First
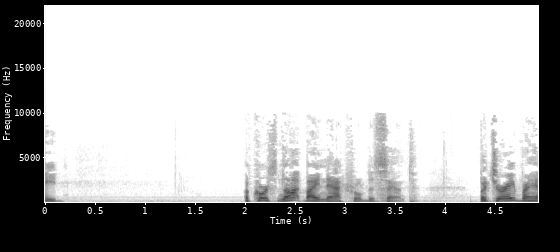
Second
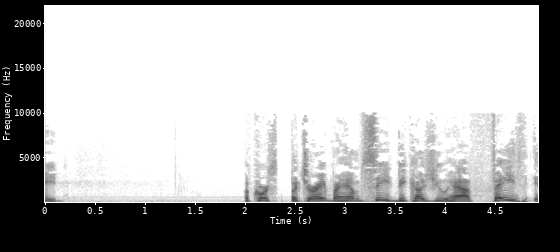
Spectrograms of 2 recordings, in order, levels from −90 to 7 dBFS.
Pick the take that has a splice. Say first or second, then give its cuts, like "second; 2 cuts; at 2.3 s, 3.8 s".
second; 1 cut; at 2.3 s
